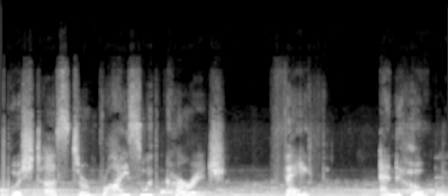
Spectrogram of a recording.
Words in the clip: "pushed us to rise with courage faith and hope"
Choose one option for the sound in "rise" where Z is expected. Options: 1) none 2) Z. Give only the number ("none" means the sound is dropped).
2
